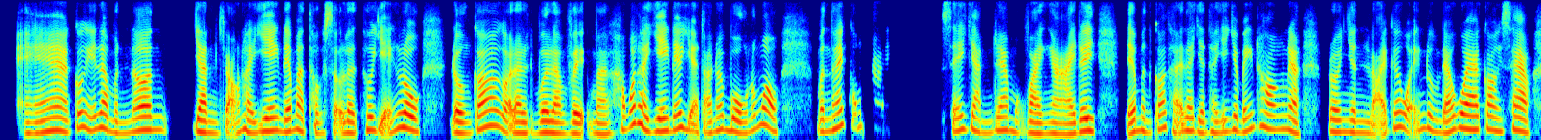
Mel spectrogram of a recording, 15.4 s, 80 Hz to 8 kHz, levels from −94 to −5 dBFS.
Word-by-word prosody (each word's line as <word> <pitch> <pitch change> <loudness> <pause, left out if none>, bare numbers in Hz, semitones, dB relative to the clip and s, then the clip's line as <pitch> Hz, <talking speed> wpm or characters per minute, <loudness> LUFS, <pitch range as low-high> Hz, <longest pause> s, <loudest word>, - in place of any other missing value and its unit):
À, 205 +4 0
có 275 - +1
nghĩa 240 -3 -1
là 265 -1 +3
mình 190 -1 -6
nên 235 +1 +3 0.3
dành 195 -3 +3
trọn 180 - -2
thời 195 -4 0
gian 220 0 +2
để 210 - +4
mà 240 -2 +1
thực 180 -2 -7
sự 185 - -4
là 185 -1 +1
thư 235 +2 -1
giãn 230 - -2
luôn, 240 -5 +6 0.3
đừng 185 -2 +2
có, 290 +5 +3
gọi - - +1
là, 185 -1 +3
vừa 195 +2 +4
làm 185 -2 +1
việc 180 -1 +2
mà 175 0 -3
hông 230 +4 -4
có 325 - +4
thời 240 -10 +2
gian 215 +1 +1
để 250 +3 +2
giải 260 - -1
tỏa 185 - -4
nỗi 235 +3 -2
buồn, 200 -4 +1
đúng 245 +7 -5
hông? 300 -8 +4 0.4
Mình 210 +1 -2
thấy 275 +5 +2
cũng 255 -4 -9
hay - - -18 0.6
sẽ 220 +3 -3
dành 215 -7 -3
ra 230 0 0
một 205 -3 -7
vài 180 -2 +1
ngày 175 -1 -1
đi 220 +2 +4 0.3
để 190 +4 +2
mình 220 -3 -4
có 255 +5 0
thể 275 - -3
là 225 - 0
dành 195 -3 -2
thời 190 -2 -4
gian 200 +2 -5
cho 240 - 0
bản 220 +4 -2
thân 250 -4 +1
nè, 195 -4 +3 0.3
rồi 205 -1 +2
nhìn 195 -2 -3
lại 165 - -2
cái 275 +1 -1
quãng 265 -2 -2
đường 240 -6 -3
đã 190 +1 +2
qua 245 +1 +5
coi 240 -3 -1
sao. 215 0 +2
215 Hz, 270 wpm, -22 LUFS, 190-240 Hz, 0.6 s, luôn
